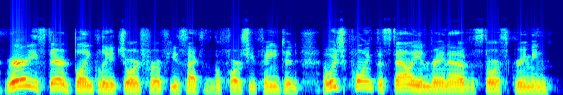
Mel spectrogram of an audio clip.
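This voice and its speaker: A man's voice: mid-range voice, sing-song, fairly quick, no room sound, muffled recording. A man reading fan fiction aloud in a casual storytelling style, with irreverent, sweary asides. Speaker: narrator of online fan fiction.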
